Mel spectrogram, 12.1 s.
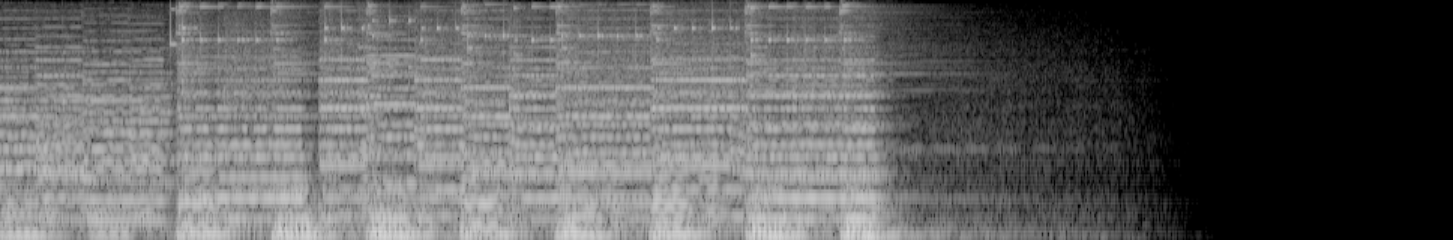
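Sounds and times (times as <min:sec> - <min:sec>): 
barrel organ: 0:00.0 - 0:07.7.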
